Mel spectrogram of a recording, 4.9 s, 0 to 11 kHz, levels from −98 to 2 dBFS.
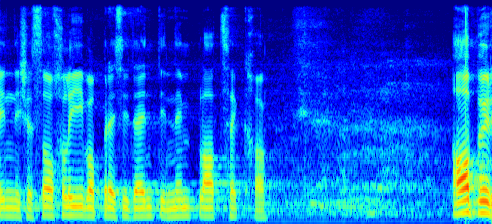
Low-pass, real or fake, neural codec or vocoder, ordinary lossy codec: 9.9 kHz; real; none; none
